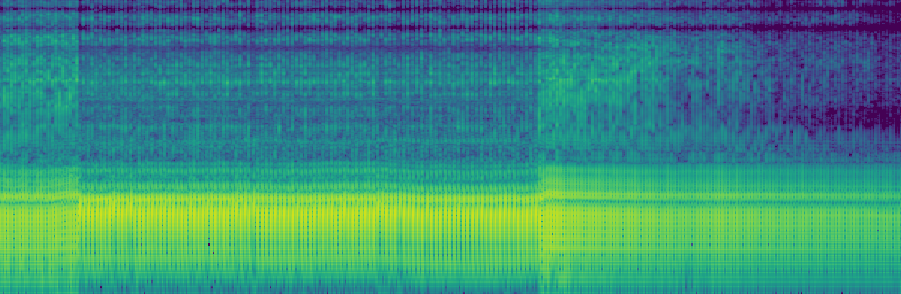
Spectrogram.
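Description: A small engine revs up, then drives off and fades away.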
